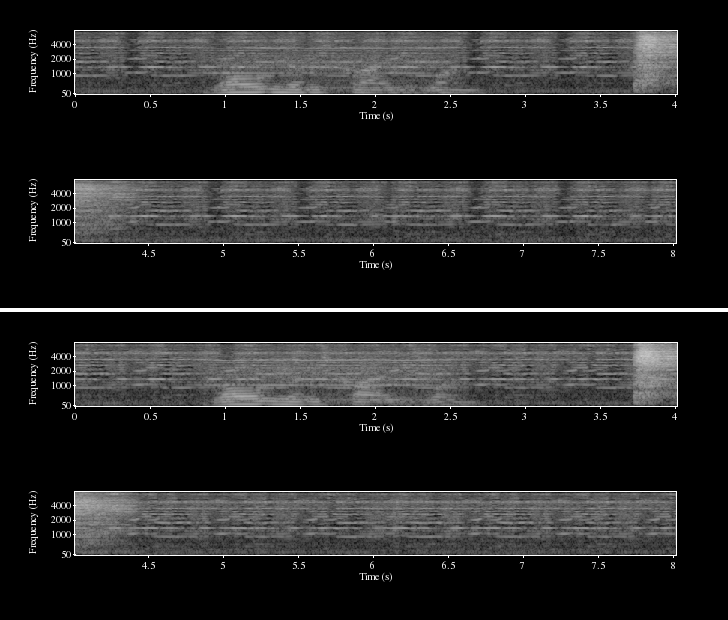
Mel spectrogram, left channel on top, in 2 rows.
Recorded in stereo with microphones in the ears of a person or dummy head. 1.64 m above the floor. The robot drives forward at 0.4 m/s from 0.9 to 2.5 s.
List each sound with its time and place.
0.8 s a man speaking: 25° right (ahead or behind), 0.7 m; by 2.8 s 15° right (ahead or behind), 1.2 m
3.7 s breaking glass: 5° right (ahead or behind), 0.7 m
